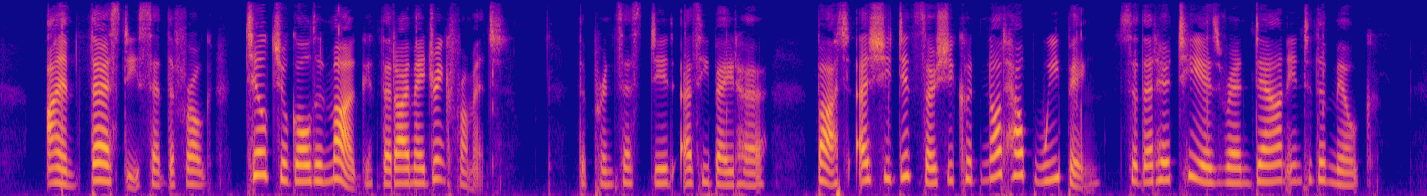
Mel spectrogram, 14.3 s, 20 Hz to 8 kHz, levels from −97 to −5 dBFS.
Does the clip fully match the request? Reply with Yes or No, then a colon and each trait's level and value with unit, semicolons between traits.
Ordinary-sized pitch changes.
Yes: average, 3.8 semitones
